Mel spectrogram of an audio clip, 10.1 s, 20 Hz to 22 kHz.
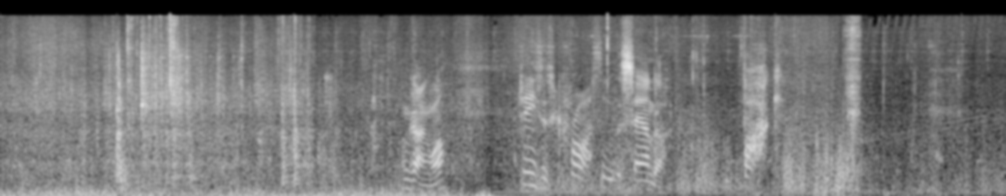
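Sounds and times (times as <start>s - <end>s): sea washing against hull: 0.0s - 10.0s
wind buffeting microphone: 0.0s - 10.0s.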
